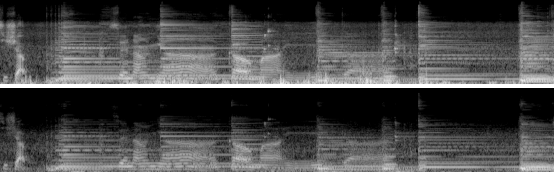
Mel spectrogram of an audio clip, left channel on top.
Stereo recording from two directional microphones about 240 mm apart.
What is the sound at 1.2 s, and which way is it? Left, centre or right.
Music, left.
